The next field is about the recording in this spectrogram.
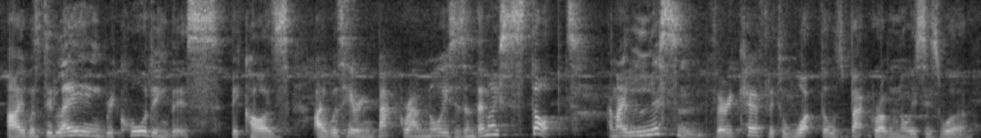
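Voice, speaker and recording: An English-accented woman in her fifties, giving an earnest, measured spoken address to an audience of women. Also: fairly low pitch, a little mellow. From England. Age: 50s. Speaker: motivational speaker.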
